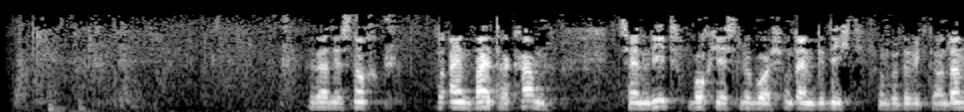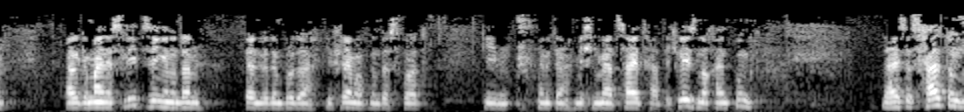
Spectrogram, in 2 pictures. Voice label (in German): ansage; Братское (Германия, 04-25)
